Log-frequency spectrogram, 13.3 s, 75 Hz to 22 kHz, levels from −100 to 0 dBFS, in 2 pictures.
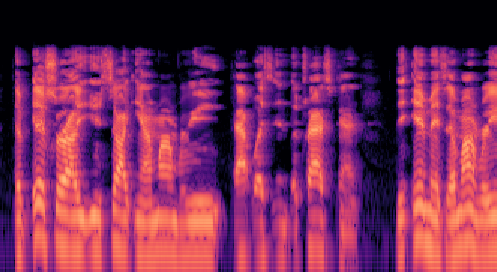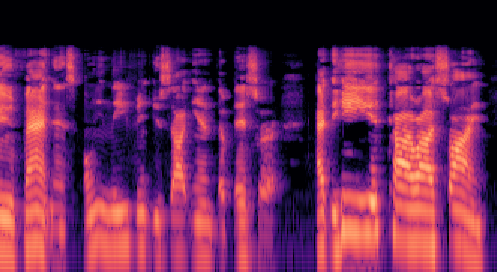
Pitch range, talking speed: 110-150 Hz, 125 wpm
